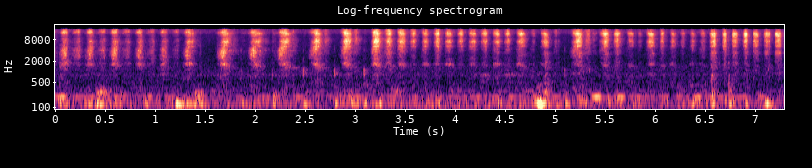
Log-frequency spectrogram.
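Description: A wooden colored pencil scratches quick strokes across a thin paper mandala page in a coloring book lying flat on a table, while the other hand rests still. A quiet, steady run of bright, dry rasping strokes repeats rapidly over a faint low hum.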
